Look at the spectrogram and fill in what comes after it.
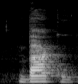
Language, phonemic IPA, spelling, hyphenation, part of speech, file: Dutch, /ˈbaː.ku/, Bakoe, Ba‧koe, proper noun, Nl-Bakoe.ogg
- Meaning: Baku (the capital of Azerbaijan)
